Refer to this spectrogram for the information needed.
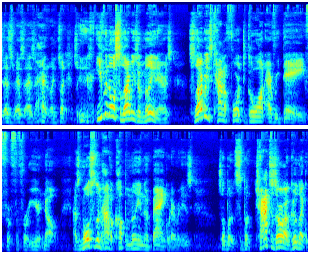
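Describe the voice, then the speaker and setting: A man speaks in a mid-range voice, rambling casually as if thinking aloud. He loops back over his own phrases, restating them with small changes. Loose swearing and little tag questions pepper his talk. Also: medium pitch. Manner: repetitive, circling back over the same phrases.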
